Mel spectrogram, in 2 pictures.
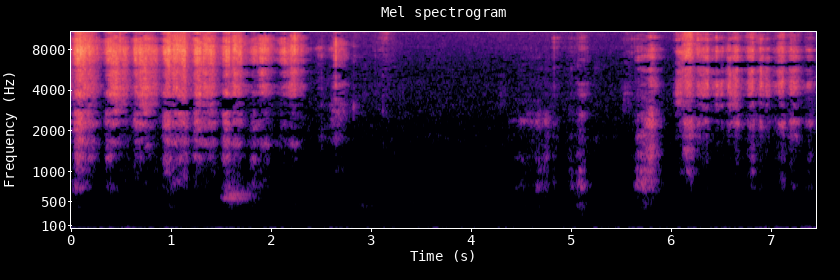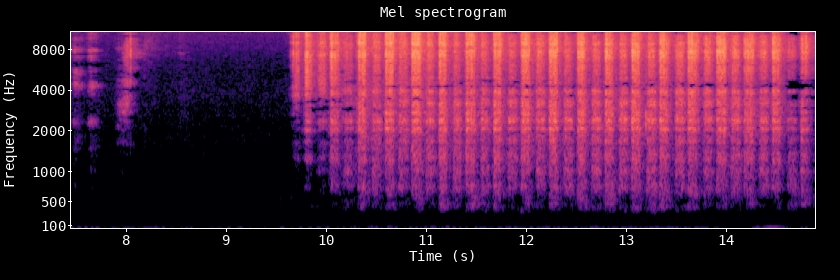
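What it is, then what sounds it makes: Felt-tip marker colouring on paper. A blue felt-tip marker rubs small areas of a flat white paper coloring sheet with short strokes, making bright, scratchy rasping sounds. Bursts of strokes alternate with quiet pauses in the first part. From about ten seconds on, the strokes turn into a steady, fast rhythm of louder scratching.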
